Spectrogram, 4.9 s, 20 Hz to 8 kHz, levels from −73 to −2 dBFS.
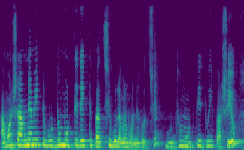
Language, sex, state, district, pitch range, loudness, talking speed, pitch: Bengali, female, West Bengal, Jhargram, 245-310 Hz, -16 LUFS, 185 wpm, 275 Hz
